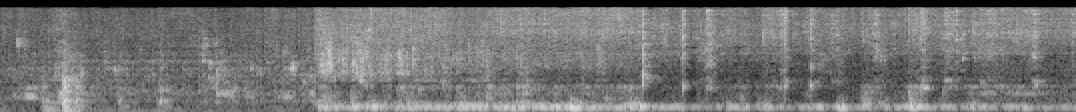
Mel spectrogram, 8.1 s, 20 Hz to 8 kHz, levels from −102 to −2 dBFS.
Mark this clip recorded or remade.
recorded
